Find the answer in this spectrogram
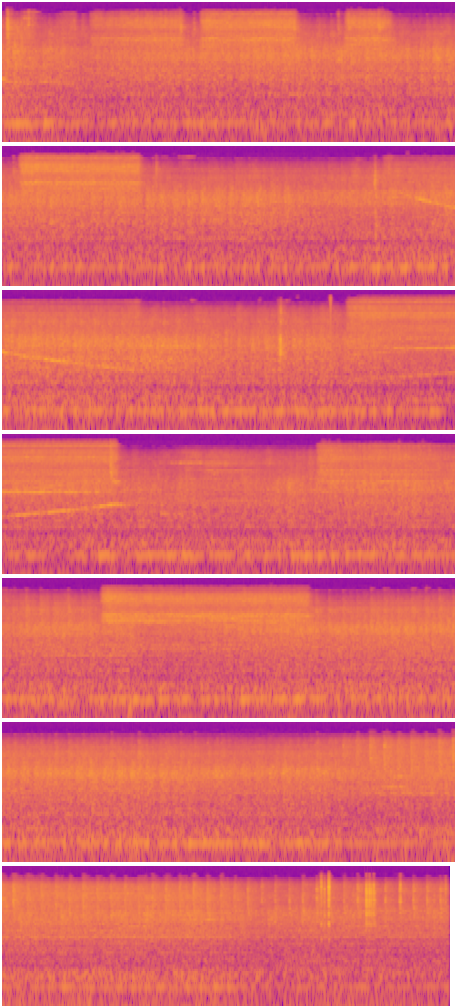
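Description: A crane game machine's electronic sound effects over a steady low hum: a falling tone about nine seconds in, then a rising tone a few seconds later. The low hum underneath is the ferry's engines.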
